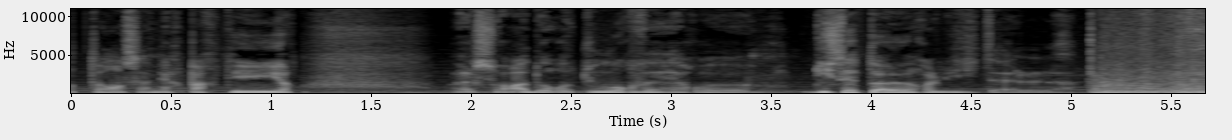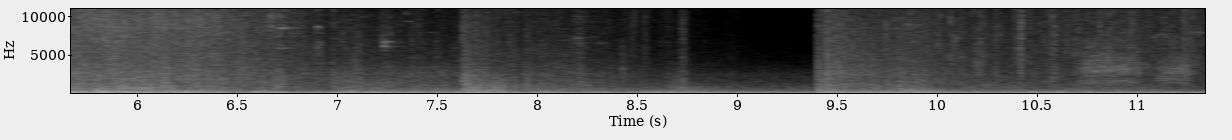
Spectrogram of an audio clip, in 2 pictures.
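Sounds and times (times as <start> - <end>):
speech: 0.1 - 6.1
car bomb explosion in Malta: 5.1 - 11.3.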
